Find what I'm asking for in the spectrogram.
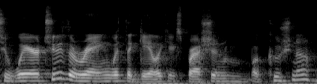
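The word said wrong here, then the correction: mo chuisle: is that how you say it? Makushla, embroidered on the back, but will not tell her what it means.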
